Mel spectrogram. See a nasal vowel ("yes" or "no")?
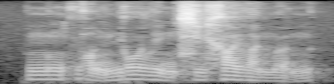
no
